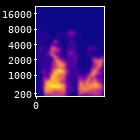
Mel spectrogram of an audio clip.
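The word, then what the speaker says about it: 4/4: The way we pronounce it is 44. Hindi siya 44. Walang th kasi pag th fraction na po yon.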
